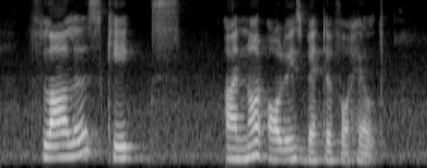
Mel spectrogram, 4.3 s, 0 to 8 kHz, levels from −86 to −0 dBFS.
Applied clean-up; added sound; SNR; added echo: none; none; none; none.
